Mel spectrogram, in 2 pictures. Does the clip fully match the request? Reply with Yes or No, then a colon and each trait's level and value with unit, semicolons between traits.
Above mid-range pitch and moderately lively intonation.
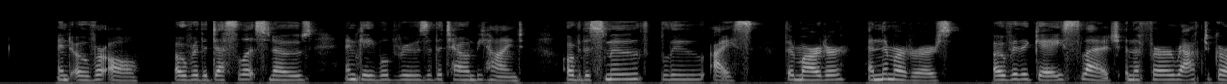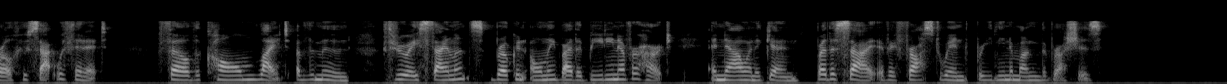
No: high, 210 Hz; narrow, 1.9 semitones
